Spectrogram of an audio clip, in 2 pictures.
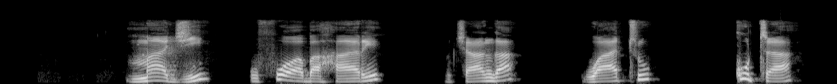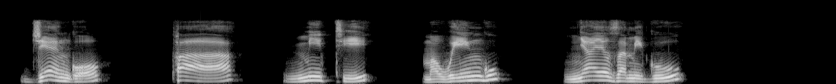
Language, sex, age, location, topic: Swahili, male, 36-49, Mombasa, government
